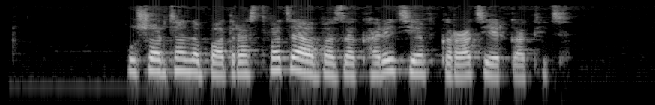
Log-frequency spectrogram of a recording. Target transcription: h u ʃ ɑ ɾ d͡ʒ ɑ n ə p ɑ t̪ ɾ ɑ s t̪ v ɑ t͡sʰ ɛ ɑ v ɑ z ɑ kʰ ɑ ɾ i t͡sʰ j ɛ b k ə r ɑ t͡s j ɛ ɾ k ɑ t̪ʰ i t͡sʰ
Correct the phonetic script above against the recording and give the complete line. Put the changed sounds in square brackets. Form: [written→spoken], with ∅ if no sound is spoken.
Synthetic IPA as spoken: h u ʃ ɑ ɾ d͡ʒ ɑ n ə p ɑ t̪ ɾ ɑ s t̪ v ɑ [t͡sʰ→t͡s] ɛ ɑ v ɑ z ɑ kʰ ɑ ɾ i t͡sʰ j ɛ [b→v] k ə r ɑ t͡s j ɛ ɾ k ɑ t̪ʰ i t͡sʰ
